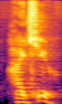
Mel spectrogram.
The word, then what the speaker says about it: haiku: high Q.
